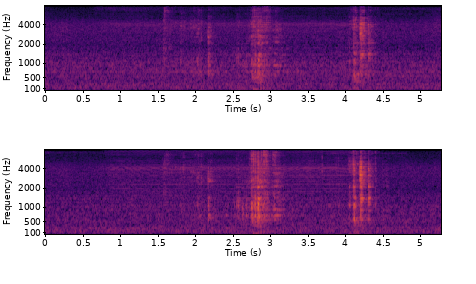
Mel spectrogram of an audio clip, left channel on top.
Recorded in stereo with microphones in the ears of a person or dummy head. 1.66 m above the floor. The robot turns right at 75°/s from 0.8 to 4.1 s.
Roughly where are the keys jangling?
Left.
